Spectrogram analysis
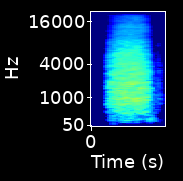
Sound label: step barefoot wood plank slide short; Footsteps; schritte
